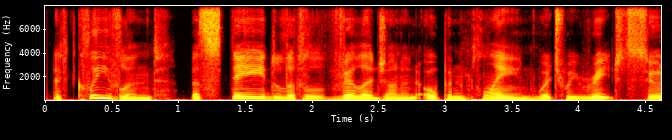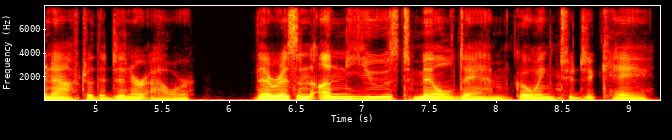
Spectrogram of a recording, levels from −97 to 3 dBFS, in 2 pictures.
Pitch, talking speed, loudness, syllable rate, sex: 125 Hz, 175 wpm, -18 LUFS, 4.7 syllables/s, male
